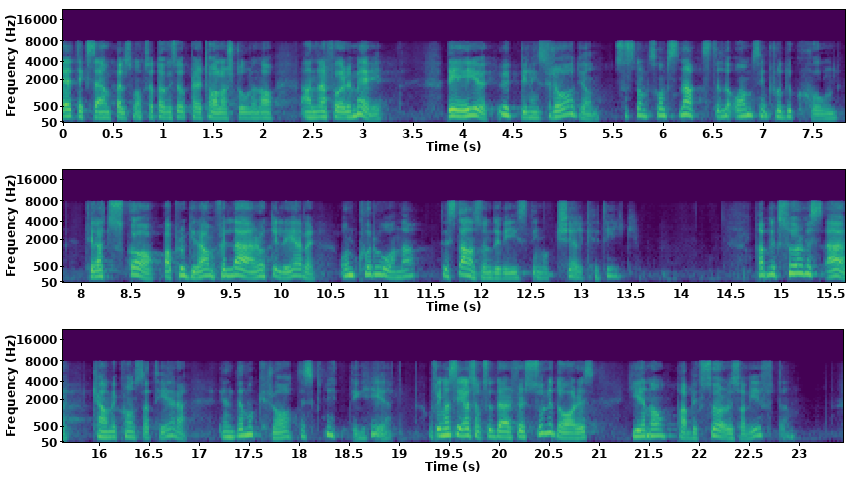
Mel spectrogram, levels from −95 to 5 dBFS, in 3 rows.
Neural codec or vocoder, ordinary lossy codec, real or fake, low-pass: codec, 16 kHz, 2 kbps, FreqCodec, larger model; none; fake; none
